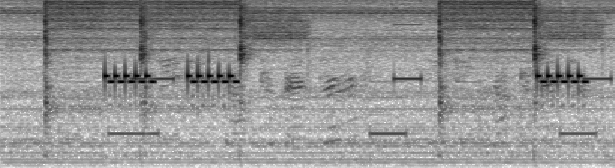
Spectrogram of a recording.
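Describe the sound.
Electronic telephone ringtone: several bursts of rapid, high trilling beeps alternating with lower single tones, separated by short clicks and gaps.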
